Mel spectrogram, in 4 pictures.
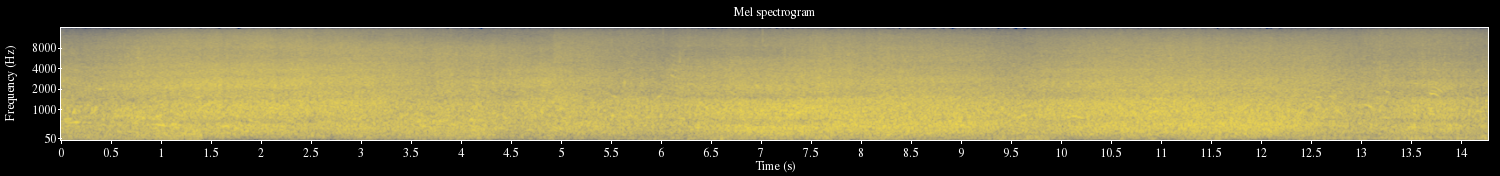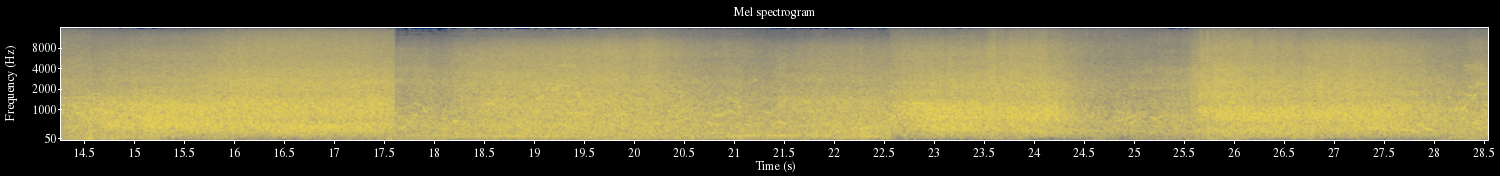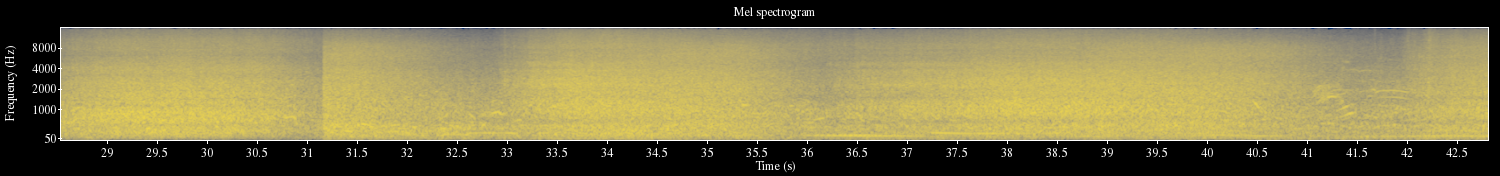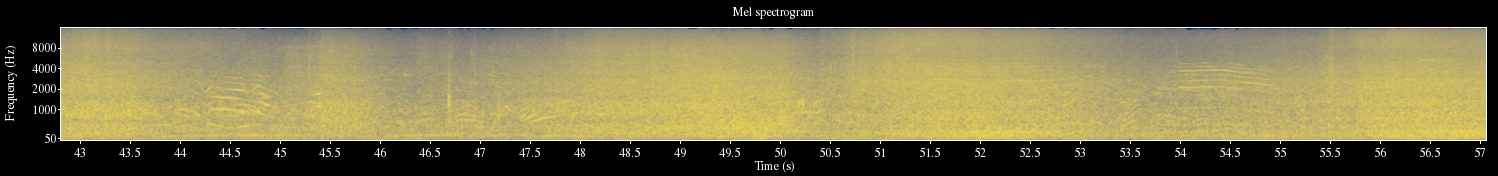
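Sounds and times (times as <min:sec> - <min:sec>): faint voices of bathers: 0:00.0 - 0:57.0
sea waves breaking on shore: 0:00.0 - 0:57.0.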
